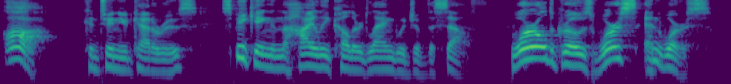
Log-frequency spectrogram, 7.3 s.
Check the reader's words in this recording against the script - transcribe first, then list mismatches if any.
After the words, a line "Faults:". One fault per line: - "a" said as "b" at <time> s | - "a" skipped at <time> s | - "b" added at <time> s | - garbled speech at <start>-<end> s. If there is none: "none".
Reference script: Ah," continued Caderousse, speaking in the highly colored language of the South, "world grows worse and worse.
Ah," continued Caderousse, speaking in the highly colored language of the South, "world grows worse and worse.
Faults:
none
